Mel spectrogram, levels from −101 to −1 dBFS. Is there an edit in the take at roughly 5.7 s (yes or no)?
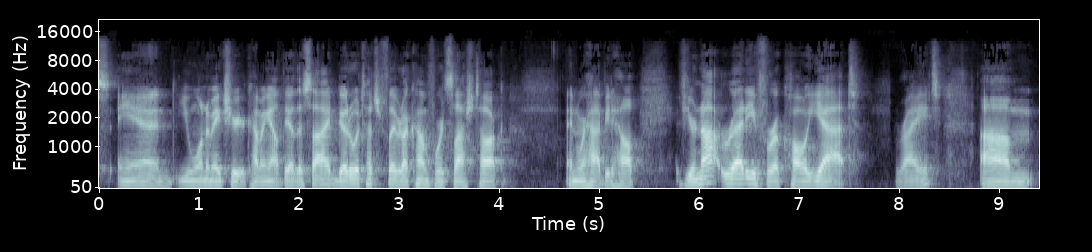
no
